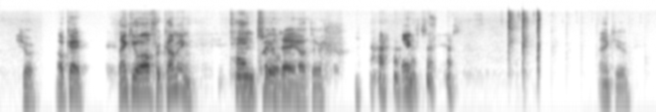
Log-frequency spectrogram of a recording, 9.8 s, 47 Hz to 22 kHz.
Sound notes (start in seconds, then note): 5.4 laughs; 7.6 claps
